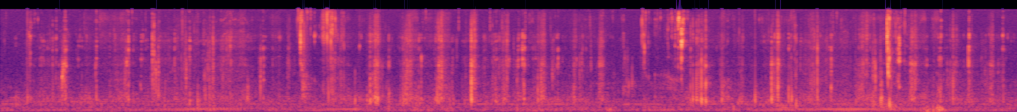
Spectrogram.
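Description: Close-miked mouth sounds of a person chewing chicken doner meat, with irregular wet clicks and smacks.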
